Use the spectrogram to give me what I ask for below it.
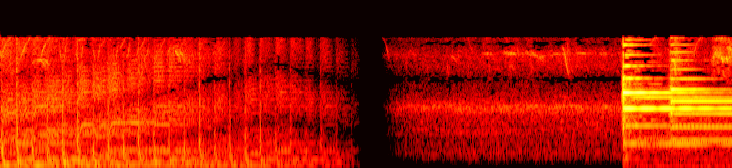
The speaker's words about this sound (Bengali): ওমা, আপনাদের বাড়ি কলিং বেল না নষ্ট বললেন, এই তো বাজলো।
